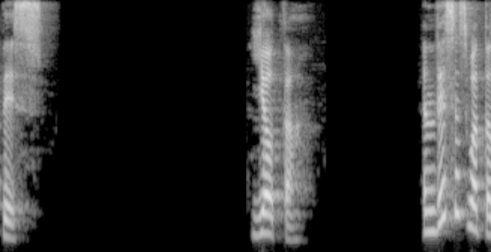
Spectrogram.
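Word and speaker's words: ιώτα: is a vowel that you may have heard called iota in Greek though it is called Yota and it makes the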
